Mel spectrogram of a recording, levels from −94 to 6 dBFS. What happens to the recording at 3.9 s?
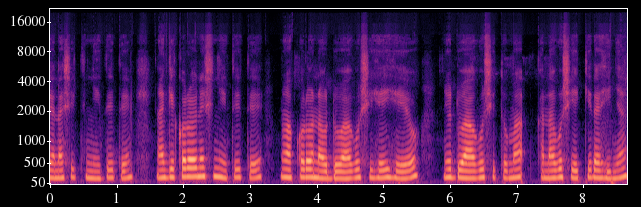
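At 3.85 to 3.87 s, just before "na ũndũ wa gũcihe", a lost packet was rebuilt from error correction. The decoder played the low-bitrate copy carried in the next packet, so there is no gap, just a brief rougher, noisier patch. The waveform stays continuous, and the spectrogram shows a 20 ms smear of grainier texture.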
